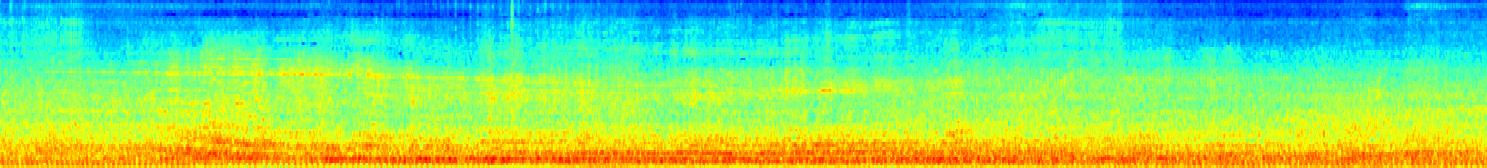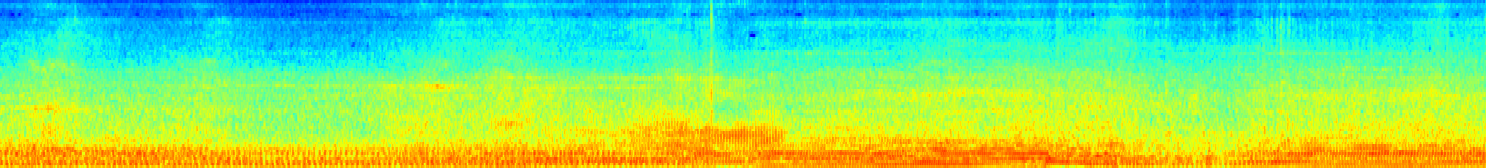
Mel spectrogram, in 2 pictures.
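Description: Motorcycle ridden along a street, heard from the rider's seat: engine running with wind and road noise. The engine note falls as it slows about three-quarters through, then picks up again near the end.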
